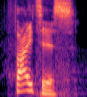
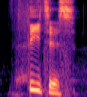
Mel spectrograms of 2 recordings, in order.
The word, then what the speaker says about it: Thetis: into the lake thitis am I saying that right th thus thus monster I'm gonna hope I'm saying it right I think we had written is it fetus fetus that is it yes the lake fetus monster enjoy our bloopers this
